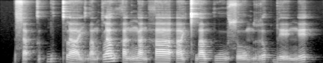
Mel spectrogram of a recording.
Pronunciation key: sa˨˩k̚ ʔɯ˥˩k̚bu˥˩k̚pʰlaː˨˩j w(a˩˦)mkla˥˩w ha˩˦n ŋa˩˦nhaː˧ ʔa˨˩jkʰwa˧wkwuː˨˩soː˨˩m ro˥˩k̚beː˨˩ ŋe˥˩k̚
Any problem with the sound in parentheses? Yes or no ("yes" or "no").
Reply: no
